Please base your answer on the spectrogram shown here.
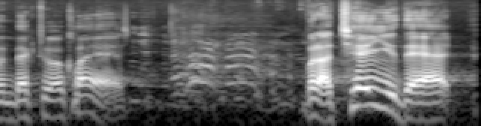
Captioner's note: audience laughing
